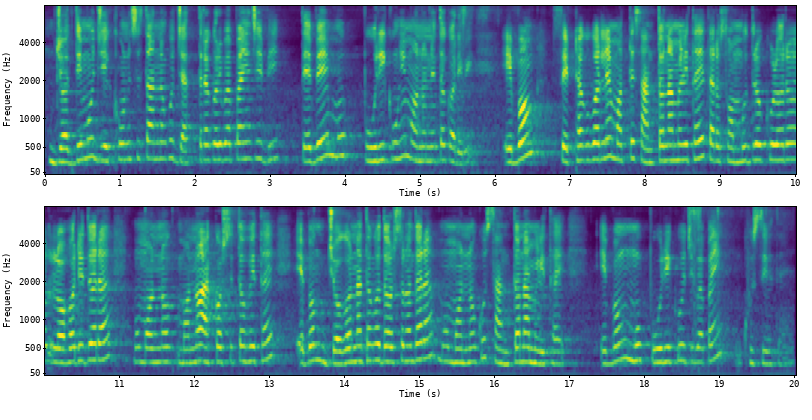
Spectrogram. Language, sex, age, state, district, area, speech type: Odia, female, 18-30, Odisha, Khordha, rural, spontaneous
